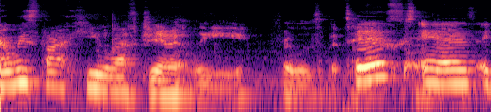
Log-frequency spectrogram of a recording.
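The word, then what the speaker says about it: Leigh: married six times his first wife was janet lee spelled l-e-i-g-h but jamie lee doesn't spell it well no because it's a middle name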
